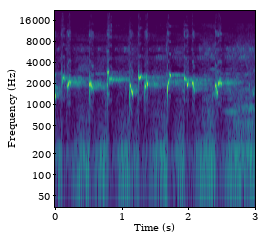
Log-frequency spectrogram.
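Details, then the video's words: Yellow-vented bulbul fighting song, played to make other bulbuls sing: lively bubbly notes, often in pairs, about three per second, bright and slightly rising. "Suara Trucukan GACOR Tarung Ropel Panjang Pancingan TRUCUKAN Agar Bunyi Jadikan Burung TRUCUK Gacor"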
